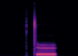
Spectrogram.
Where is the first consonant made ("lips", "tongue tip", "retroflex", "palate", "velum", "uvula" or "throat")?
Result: tongue tip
